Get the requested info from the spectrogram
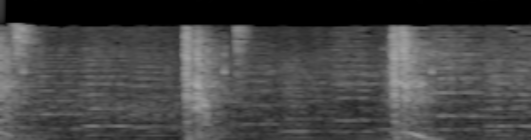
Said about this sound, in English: Mein Lederhosen! Who could that be knocking at my door?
